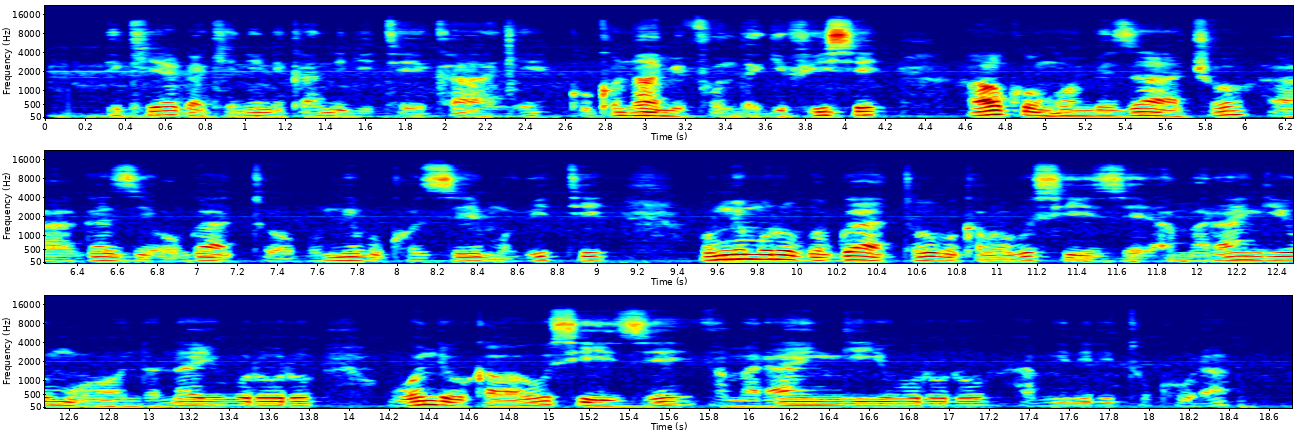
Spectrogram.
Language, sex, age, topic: Rundi, male, 25-35, agriculture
